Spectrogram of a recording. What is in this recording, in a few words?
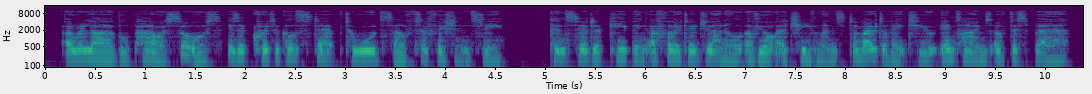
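Bioreactor voice over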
